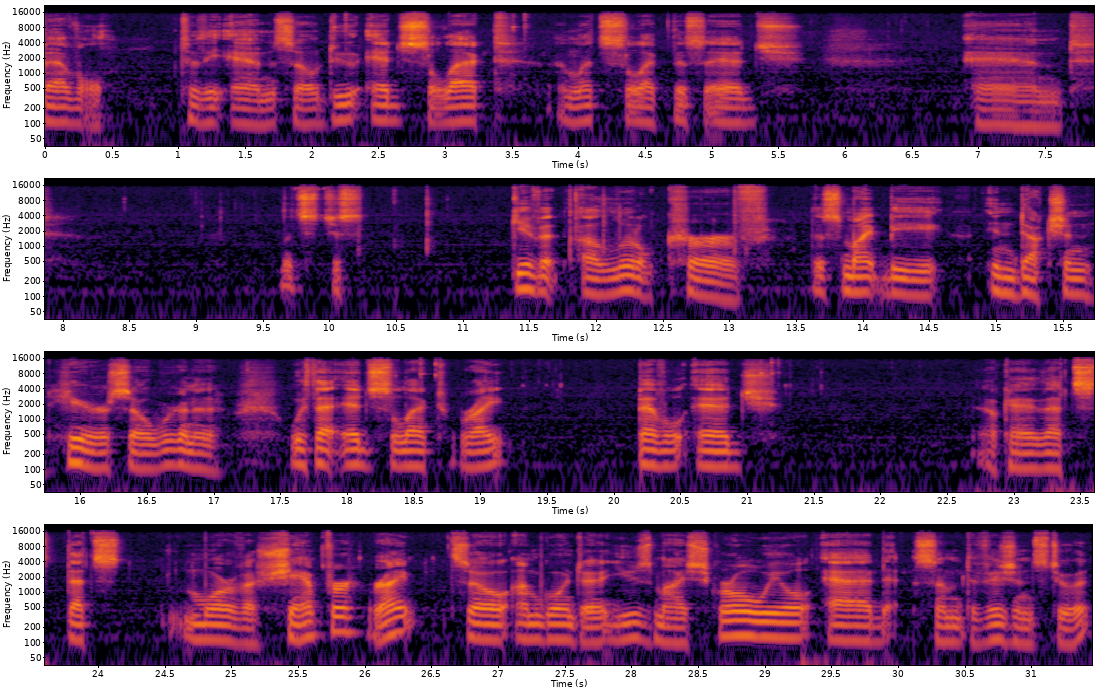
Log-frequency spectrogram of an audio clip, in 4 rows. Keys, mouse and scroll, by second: 2.1 click, 3.4 click, 9.8-10.4 scroll up 2, 10.7-11.8 shift+middle drag, 12.1 middle click, 18.5-21.2 right drag, 29.0 scroll up 1, 29.8-31.4 scroll up 1.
